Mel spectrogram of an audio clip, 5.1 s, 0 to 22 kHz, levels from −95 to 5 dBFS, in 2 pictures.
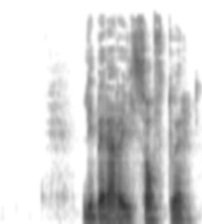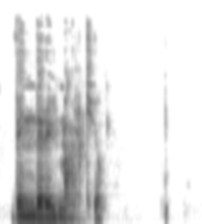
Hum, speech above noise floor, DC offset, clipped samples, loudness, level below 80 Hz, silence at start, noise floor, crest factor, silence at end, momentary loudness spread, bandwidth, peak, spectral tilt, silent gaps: none; 65 dB; under 0.1%; under 0.1%; -23 LUFS; -48 dBFS; 1.05 s; -88 dBFS; 22 dB; 0.45 s; 15 LU; 16 kHz; -4 dBFS; -5.5 dB/octave; none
